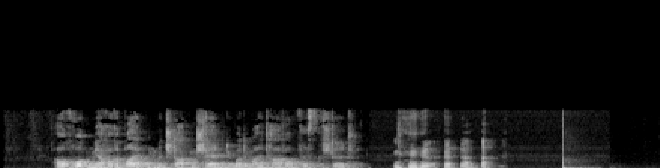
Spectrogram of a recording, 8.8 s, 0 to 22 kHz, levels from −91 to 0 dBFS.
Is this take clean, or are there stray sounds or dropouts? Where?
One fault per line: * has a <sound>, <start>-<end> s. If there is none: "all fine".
* has a laugh, 5.2-6.8 s
* has a thud, 7.5-8.0 s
